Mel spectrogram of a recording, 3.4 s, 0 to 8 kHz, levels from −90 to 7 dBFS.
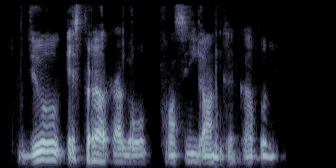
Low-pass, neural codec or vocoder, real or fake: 7.2 kHz; codec, 24 kHz, 1 kbps, SNAC; fake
